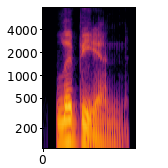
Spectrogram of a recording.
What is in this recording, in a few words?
"Libyan", American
